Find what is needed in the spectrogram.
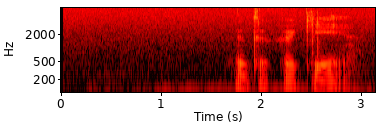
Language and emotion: Russian, neutral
